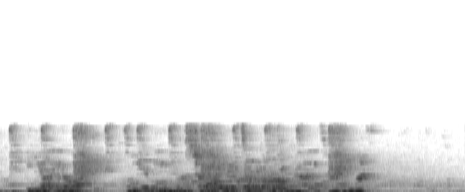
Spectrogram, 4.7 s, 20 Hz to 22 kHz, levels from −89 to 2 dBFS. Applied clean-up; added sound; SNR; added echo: classical method WPE with log-MMSE.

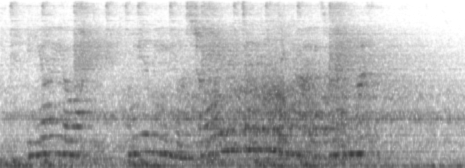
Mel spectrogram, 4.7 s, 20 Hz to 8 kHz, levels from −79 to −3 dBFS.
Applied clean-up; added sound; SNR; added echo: none; Traffic noise, roadway noise / Bicycle; 4 dB; reverberation time 0.9 s.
